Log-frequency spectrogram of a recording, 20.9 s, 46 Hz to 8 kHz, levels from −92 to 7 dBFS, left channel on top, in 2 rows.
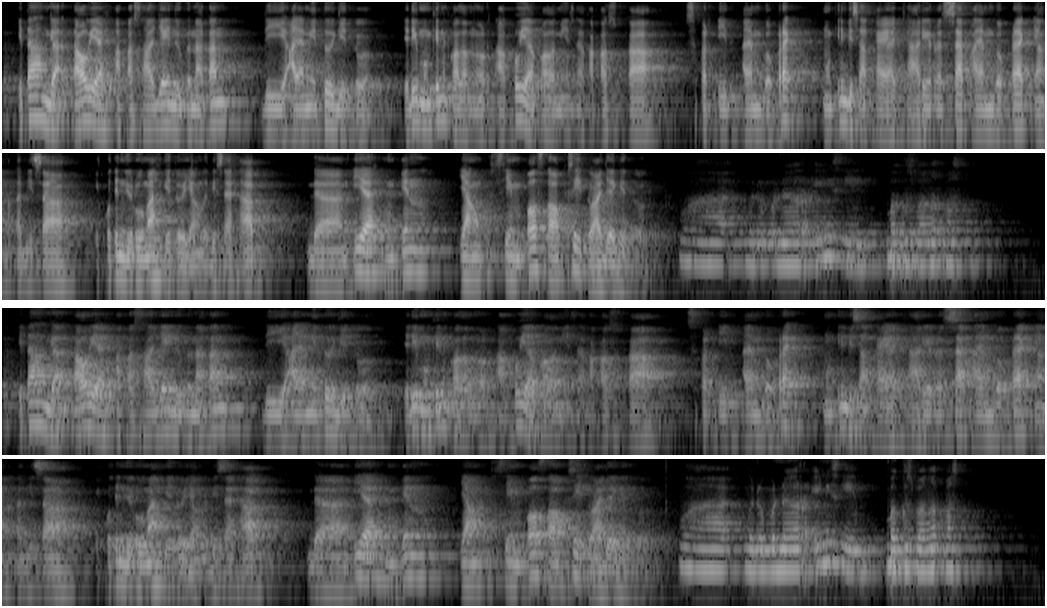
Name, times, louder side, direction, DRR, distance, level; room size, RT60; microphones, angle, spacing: voice 1, 0.3-2.3 2.6-3.7 4.0-6.5 7.0-7.9 8.2-11.1 11.5-13.0 13.5-14.7 15.0-16.9, left 5 dB, 75° left, 10 dB, 0.4 m, -34 dB
voice 2, 17.2-20.0, right 4 dB, 70° right, 6 dB, 0.7 m, -40 dB
7.9 x 2.7 x 4.7 m, 1.1 s
head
